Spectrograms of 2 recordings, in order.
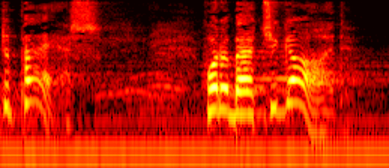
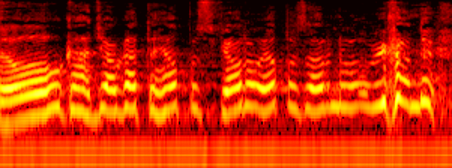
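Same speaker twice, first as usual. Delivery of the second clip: softer, hurried mock pleading; hammed-up desperate plea, kept quiet; mock begging; 2 semitones higher, 4 dB quieter, faster than usual. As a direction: imitate someone crying for help. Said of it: "come to you and cry and beg".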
